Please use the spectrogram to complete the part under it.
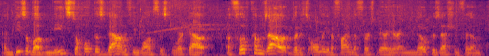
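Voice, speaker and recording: A co-caster calling an esports match live in a steady, explanatory way. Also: mid-range voice, fast, slight background noise, poor audio. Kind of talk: live play-by-play commentary.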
